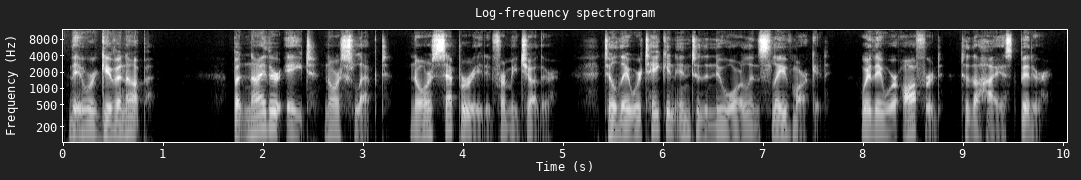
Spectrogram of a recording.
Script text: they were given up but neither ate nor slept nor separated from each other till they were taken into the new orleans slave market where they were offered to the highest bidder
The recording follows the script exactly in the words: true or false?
true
